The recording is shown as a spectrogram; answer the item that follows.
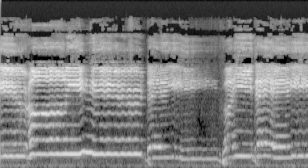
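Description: A woman singing a slow ballad unaccompanied, holding long notes in three phrases with short breaks between them.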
